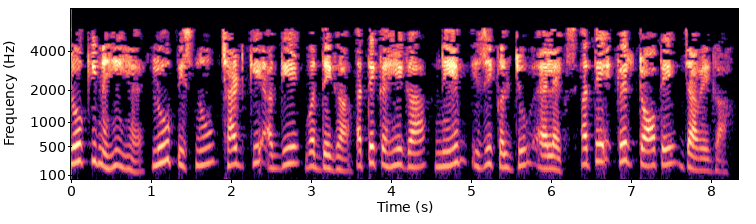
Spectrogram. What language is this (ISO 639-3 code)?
pan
